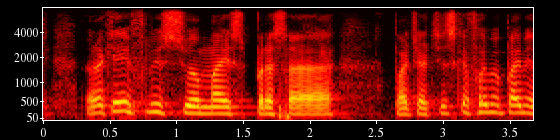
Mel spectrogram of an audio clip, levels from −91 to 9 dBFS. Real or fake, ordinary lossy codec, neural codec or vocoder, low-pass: real; Opus, 24 kbps; none; 7.2 kHz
